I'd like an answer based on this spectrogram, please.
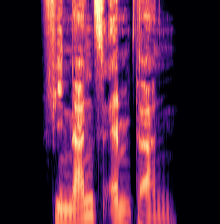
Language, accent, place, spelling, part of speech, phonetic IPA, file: German, Germany, Berlin, Finanzämtern, noun, [fiˈnant͡sˌʔɛmtɐn], De-Finanzämtern.ogg
- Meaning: dative plural of Finanzamt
